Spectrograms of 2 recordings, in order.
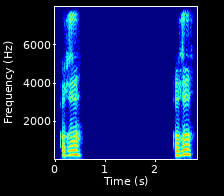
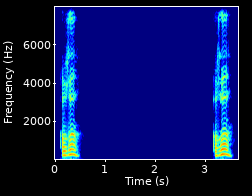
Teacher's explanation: From the kh position, the tongue moves a bit further back, the muscles tighten, and the vocal cords vibrate.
